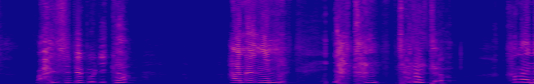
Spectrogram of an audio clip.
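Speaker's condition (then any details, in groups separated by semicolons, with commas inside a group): Cerebral palsy; fairly severe in childhood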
